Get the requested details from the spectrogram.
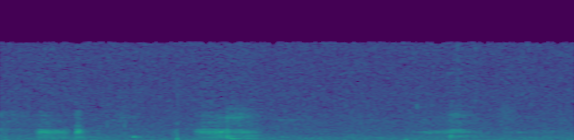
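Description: A baby murmurs and sighs softly while drowsing.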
